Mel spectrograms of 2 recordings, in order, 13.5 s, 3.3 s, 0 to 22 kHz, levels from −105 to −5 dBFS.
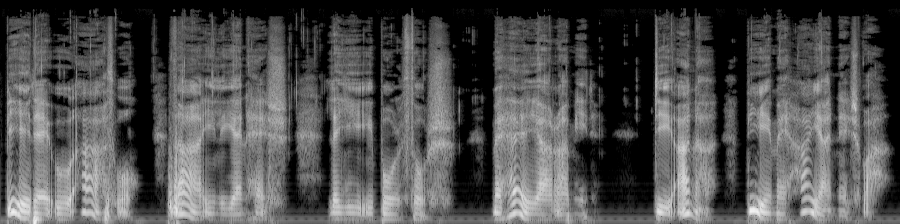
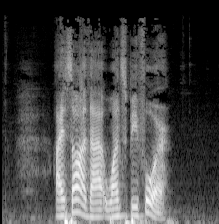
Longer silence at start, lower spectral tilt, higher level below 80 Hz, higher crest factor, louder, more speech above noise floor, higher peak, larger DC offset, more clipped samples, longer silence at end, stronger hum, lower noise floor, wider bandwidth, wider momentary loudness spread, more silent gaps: second, 0.1 s vs 0.85 s; about the same, -5 dB/octave vs -6 dB/octave; second, -40 dBFS vs -24 dBFS; first, 22 dB vs 16 dB; second, -25 LUFS vs -15 LUFS; second, 37 dB vs 41 dB; second, -4 dBFS vs 0 dBFS; neither; neither; second, 0.2 s vs 0.75 s; first, 60 Hz at -55 dBFS vs none; first, -62 dBFS vs -55 dBFS; first, 17 kHz vs 13.5 kHz; first, 16 LU vs 7 LU; neither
